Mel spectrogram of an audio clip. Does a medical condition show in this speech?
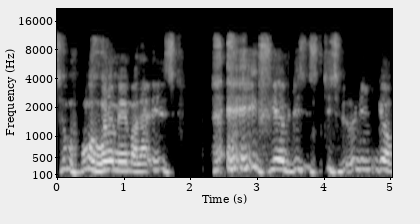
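Yes: cerebral palsy; left-sided.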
